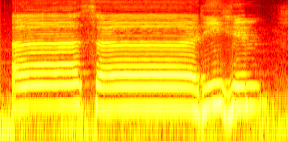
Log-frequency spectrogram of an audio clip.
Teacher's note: آثارہم، اس کے جوڑ سن لیں، حمزہ کھڑی زبر آ، سا زبر الف سا، آثارہم، را کو باریک پڑھنا ہے کیونکہ را کے نیچے زیر ہے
